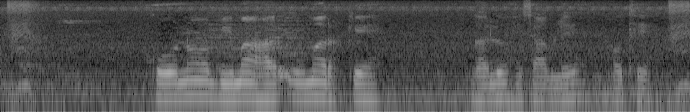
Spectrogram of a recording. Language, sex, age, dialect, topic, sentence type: Chhattisgarhi, male, 18-24, Northern/Bhandar, banking, statement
